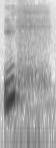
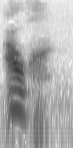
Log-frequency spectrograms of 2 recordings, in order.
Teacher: I before two consonants, and our Ichlaut again, and then the A-U diphthong with an Achlaut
